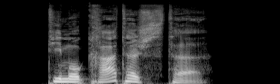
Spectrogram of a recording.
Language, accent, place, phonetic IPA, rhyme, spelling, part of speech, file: German, Germany, Berlin, [ˌtimoˈkʁatɪʃstə], -atɪʃstə, timokratischste, adjective, De-timokratischste.ogg
- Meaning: inflection of timokratisch: 1. strong/mixed nominative/accusative feminine singular superlative degree 2. strong nominative/accusative plural superlative degree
